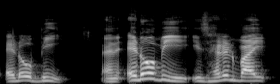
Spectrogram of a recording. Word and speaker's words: Adobe: Adobe, the E is pronounced. It's pronounced, okay? It's Adobe.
